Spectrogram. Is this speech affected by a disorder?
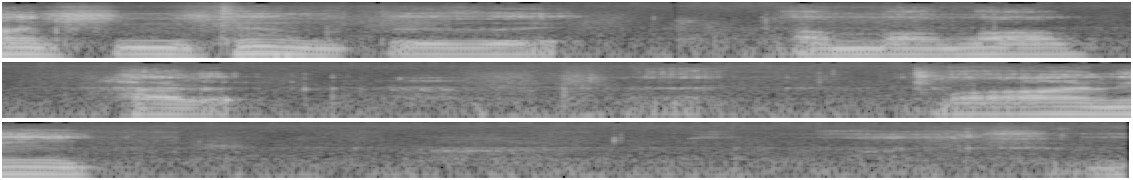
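Yes: Huntington's disease.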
